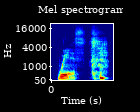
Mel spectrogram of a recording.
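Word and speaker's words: Wirth: I don't know how it's spelled really weird. It's W-I-R-T-H. Worth.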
